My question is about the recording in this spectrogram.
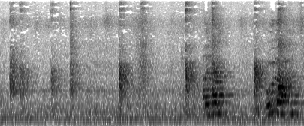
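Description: Table tennis rally: the celluloid ball clicking sharply off the paddles and the table in a quick back-and-forth series of strikes.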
